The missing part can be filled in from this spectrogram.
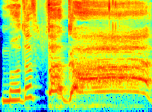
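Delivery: mock scream, very high-pitched screech. Retelling how a man at the gym sounds when he lifts: imitating someone screaming. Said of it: "he's literally just screaming every time he reps".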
